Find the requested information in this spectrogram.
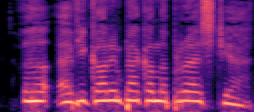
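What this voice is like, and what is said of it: Put-on accent. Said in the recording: “That was a beautiful accent you used right there.”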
